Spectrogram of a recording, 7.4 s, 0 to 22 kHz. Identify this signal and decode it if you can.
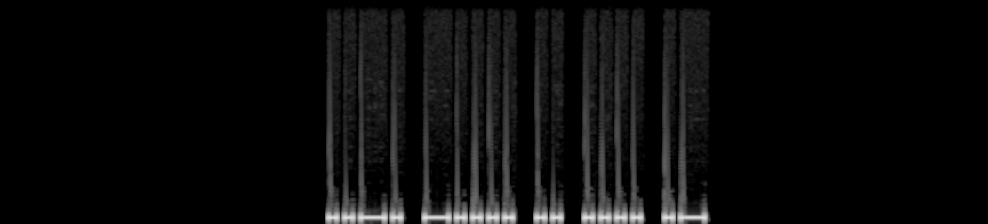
Morse code, heard as a keyed tone, about 20 wpm, 700 Hz. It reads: F6IHA
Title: DXCC-100 Call Signs - 5 Characters - Repeated 3x - 20wpm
